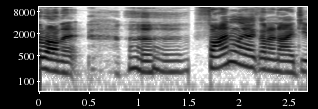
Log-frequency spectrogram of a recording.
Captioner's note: moans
